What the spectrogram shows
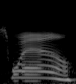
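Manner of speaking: swell said in a Southern drawl. Saying the word again to show it needs a Southern accent. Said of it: "can say swell without a Southern accent".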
